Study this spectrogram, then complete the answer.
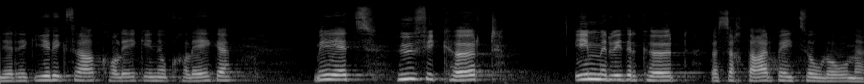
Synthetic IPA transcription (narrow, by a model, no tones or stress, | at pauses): nərɛɡ̥iəɾɪksrɑːtkʰɔleːɡ̥ɪnəʊnkʰχɔleːɡə | mɪhɛjɛt͡shyːfɪɡkʰhøːrt | ɪmːəɾvɪdəɾkhøːrtd̥ɑsːɪχtɑɾbɛɪtsɔwloːnə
